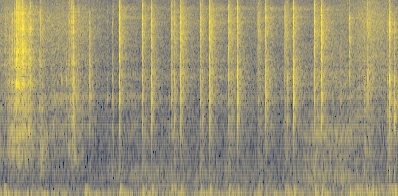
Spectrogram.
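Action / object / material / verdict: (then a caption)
tap / small glass hand mirror with ornate metal frame / glass, metal / none. Long acrylic nails tap rapidly across a small, solid vintage hand mirror with a glass face and an ornate metal back and handle, held in both hands. The result is a quick, uneven run of sharp, bright clicks, each with a soft low thump underneath and almost no ring.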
